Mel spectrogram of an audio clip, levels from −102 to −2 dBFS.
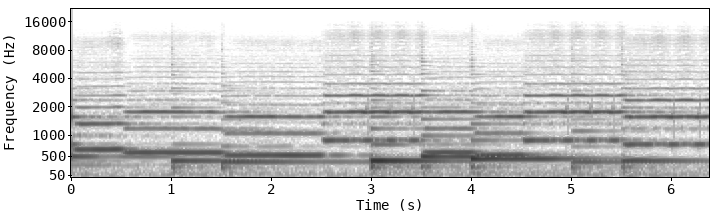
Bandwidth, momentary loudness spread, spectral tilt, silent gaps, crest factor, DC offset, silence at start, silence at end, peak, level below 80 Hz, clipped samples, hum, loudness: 13 kHz; 7 LU; -5 dB/octave; none; 16 dB; under 0.1%; 0 s; 0 s; -18 dBFS; -66 dBFS; under 0.1%; none; -32 LUFS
